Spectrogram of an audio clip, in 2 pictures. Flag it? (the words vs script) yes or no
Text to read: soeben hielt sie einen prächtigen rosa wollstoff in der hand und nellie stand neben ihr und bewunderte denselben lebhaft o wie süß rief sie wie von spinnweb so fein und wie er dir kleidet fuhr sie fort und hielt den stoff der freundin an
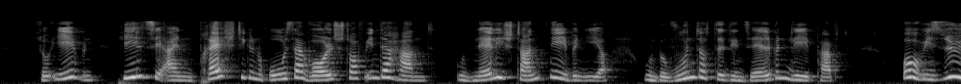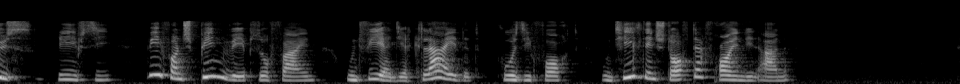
no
